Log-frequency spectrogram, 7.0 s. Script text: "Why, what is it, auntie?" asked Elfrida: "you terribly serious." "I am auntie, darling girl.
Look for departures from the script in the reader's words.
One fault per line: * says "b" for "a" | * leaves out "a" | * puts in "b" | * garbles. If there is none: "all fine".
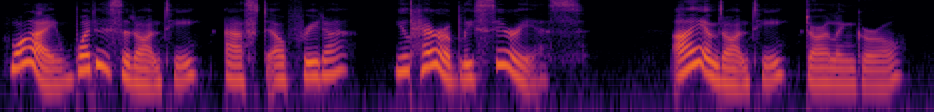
all fine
